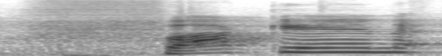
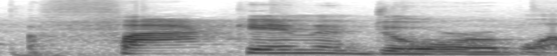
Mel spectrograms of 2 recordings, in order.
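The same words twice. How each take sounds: First: Fucking stretched out and pushed up; stressed fucking. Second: Said in the usual way. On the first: Shown as a demonstration. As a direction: lean hard on fucking, drawn out. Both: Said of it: "I have to say it like that".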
